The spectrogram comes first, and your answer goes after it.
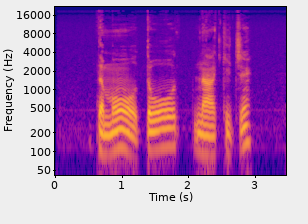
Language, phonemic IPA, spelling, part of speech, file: Navajo, /tɑ̀môː tóː nɑ̀ːkʰɪ̀t͡ʃĩ́/, Damóo dóó Naakijį́, noun, Nv-Damóo dóó Naakijį́.ogg
- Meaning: Tuesday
